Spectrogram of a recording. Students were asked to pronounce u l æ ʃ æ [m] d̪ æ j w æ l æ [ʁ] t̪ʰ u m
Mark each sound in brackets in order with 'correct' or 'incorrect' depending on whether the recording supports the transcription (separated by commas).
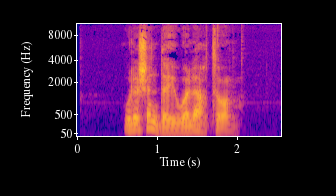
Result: incorrect, correct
